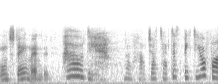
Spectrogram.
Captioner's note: sighs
